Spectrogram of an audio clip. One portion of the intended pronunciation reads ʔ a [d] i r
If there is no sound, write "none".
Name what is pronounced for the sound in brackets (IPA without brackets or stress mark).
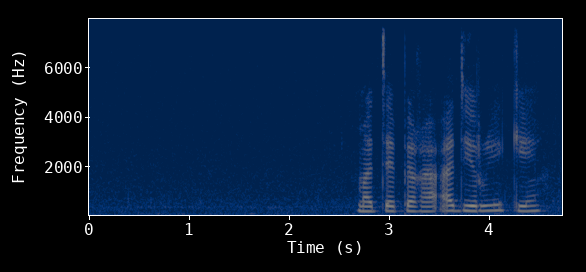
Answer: d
